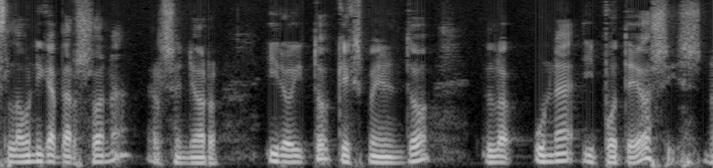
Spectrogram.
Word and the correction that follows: apoteosis: ¿no? Que se le contó de una apoteosis, ¿no? ¿Lo he dicho bien? – Sí, sí, sí.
